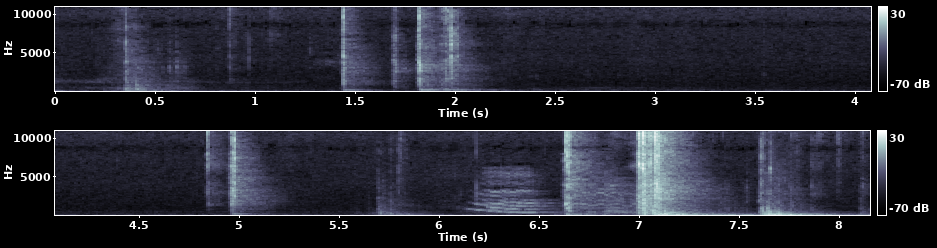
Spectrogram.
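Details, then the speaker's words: Interior house door shutting after the strike tongue was adjusted out with a screwdriver: a few solid clean thunks with no trailing rattle. The latch now seats snugly and the rattle is fixed. "That is far better than what it was, and you can tell how easy that is."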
